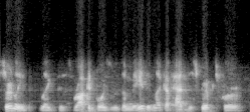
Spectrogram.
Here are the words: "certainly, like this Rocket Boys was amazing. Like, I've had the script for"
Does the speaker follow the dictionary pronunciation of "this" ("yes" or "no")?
yes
